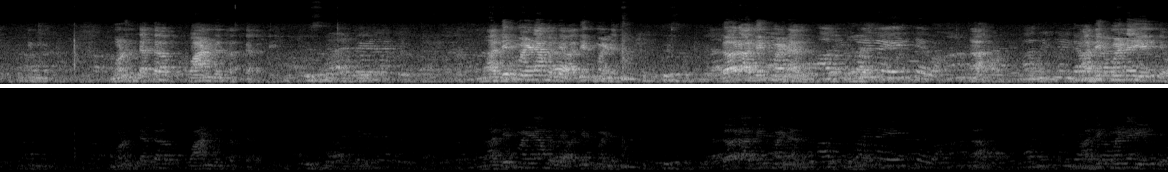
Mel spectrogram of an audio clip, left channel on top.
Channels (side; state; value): right; quieter; 34.2 dB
